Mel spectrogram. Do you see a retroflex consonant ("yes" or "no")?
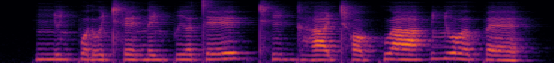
no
